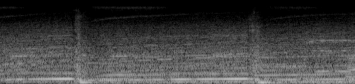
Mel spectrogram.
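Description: A race car engine in Gran Turismo 7 revs hard toward 8,000 RPM, its pitch climbing in repeated pulls with brief dips at each shift, loud and continuous with no talking.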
